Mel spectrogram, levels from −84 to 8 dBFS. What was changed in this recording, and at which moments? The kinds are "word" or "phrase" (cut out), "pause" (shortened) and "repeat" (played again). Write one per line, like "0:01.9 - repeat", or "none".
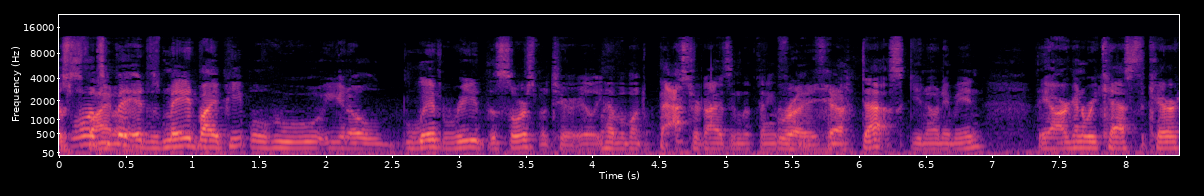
0:02.9 - word
0:04.1 - word
0:04.4 - phrase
